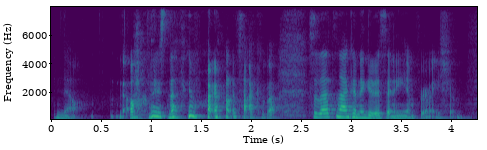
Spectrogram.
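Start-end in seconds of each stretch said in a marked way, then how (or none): 0.0-2.3 louder, higher, quick brush-off; light acted refusal, hurried; mock client refusal. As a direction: play a client shutting the question down, half-laughing. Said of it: "They're gonna be like".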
